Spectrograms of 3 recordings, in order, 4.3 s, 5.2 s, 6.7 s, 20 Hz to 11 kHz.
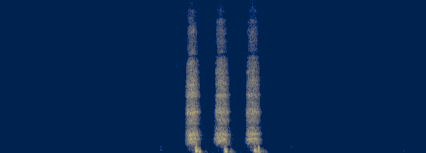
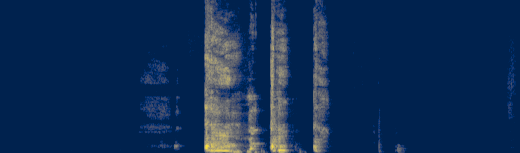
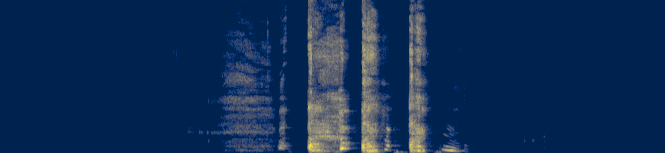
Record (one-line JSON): {"exhalation_length": "4.3 s", "exhalation_amplitude": 13798, "exhalation_signal_mean_std_ratio": 0.25, "cough_length": "5.2 s", "cough_amplitude": 32768, "cough_signal_mean_std_ratio": 0.27, "three_cough_length": "6.7 s", "three_cough_amplitude": 32767, "three_cough_signal_mean_std_ratio": 0.26, "survey_phase": "beta (2021-08-13 to 2022-03-07)", "age": "18-44", "gender": "Female", "wearing_mask": "No", "symptom_cough_any": true, "symptom_fatigue": true, "symptom_onset": "12 days", "smoker_status": "Never smoked", "respiratory_condition_asthma": false, "respiratory_condition_other": false, "recruitment_source": "REACT", "submission_delay": "3 days", "covid_test_result": "Negative", "covid_test_method": "RT-qPCR", "influenza_a_test_result": "Negative", "influenza_b_test_result": "Negative"}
